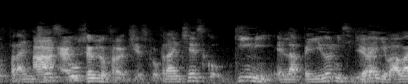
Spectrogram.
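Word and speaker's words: Chini: Francesco Kini, el apellido ni siquiera llevaba acá porque ya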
